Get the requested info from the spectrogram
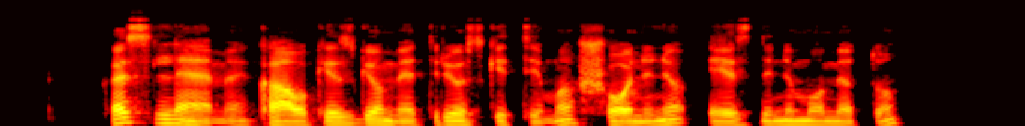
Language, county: Lithuanian, Panevėžys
